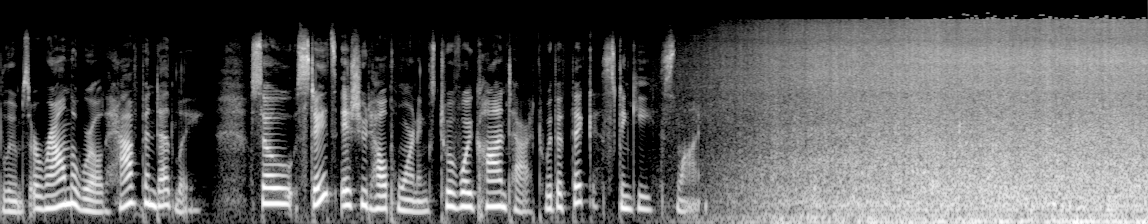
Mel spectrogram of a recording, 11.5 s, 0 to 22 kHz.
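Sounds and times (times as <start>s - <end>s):
speech: 0.0s - 7.3s
water rushing at a drinking water treatment plant: 7.1s - 11.4s.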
